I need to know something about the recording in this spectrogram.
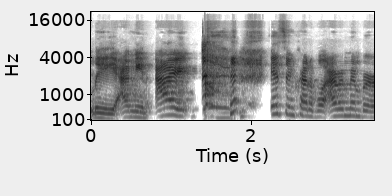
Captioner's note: laughs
